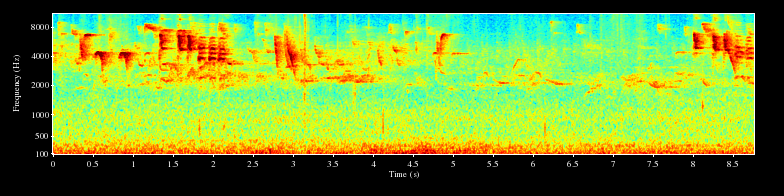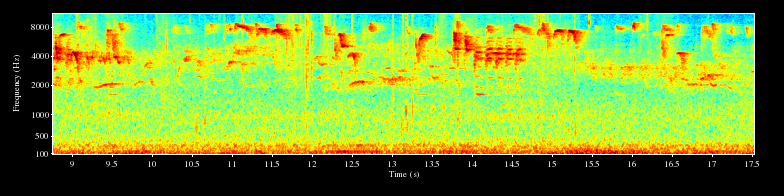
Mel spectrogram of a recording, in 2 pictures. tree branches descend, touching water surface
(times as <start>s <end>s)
8.6s 16.4s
